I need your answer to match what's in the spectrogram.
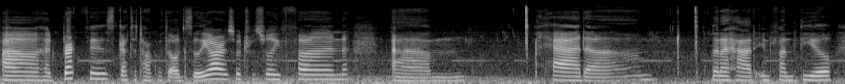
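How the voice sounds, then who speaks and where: A woman's voice: medium pitch, fairly even intonation, measured pace, noisy background. A young American woman in her twenties, chatting casually in a vlog with lots of fillers and laughs. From United States. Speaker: vlogger and language assistant at a school. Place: outdoors in a park.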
